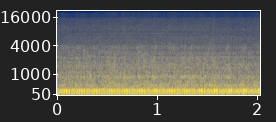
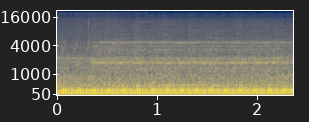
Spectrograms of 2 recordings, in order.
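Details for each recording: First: 750 hp BMW 135i with newly installed XClutch twin-disc ceramic clutch, just started: loud exhaust idle with fast, uneven rattly chatter over the beat; twin-disc clutch chattering at idle. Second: BMW 135i, about 750 hp, with newly installed XClutch twin-disc ceramic clutch, idling with the clutch pedal pressed: faint metallic whir over the idle, normal for this clutch's metal roller release bearing.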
